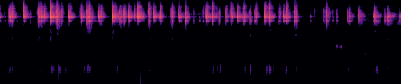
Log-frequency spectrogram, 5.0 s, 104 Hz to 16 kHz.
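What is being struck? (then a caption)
Ribbed glass vase. Long nails tap quickly on the base and sides of a hollow green ribbed glass vase standing upside down, giving about 28 short, quiet, bright clicks with a high glassy ping. Each tap dies away almost at once, with little low-end body, and the taps come in rapid, uneven bursts.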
